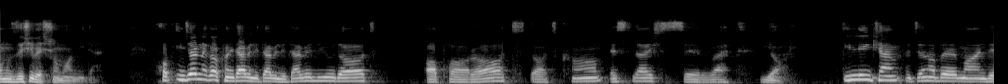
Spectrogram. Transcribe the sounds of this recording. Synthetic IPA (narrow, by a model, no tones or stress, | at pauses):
muːze̞ʃiːbeʃomɒ̰ːmḭːd̪æn | xobiːnd͡ʒɒːɾneɡɒːhkʰo̞nid̪æbeljud̪æbeljud̪æbeljud̪ɒːt̪ʰ | ʔɒːpʰɒːɾɒːt̪ʰd̪̥ɒːt̪ʰkʰɒmeslæʃseɾvæt̪ʰjɒːɾ | ʔiːnliŋcʰhæmd͡ʒenɒːbe̞mohænd̪e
